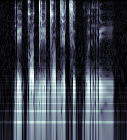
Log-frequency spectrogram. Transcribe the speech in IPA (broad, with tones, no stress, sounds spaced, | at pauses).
ɾ iː˦ k ɔ˦ d iː˦ d ɔ˨ d ɪ˦˨ t͡s i˨ kʷ i˨ r iː˨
